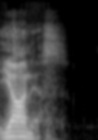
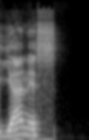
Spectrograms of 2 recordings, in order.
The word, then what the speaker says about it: Giannis: But Giannis is spelled G-I-A. – Yeah, but the G. – G silent. – You're like Jan, not John.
